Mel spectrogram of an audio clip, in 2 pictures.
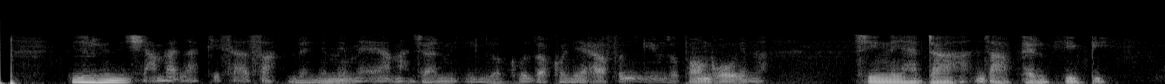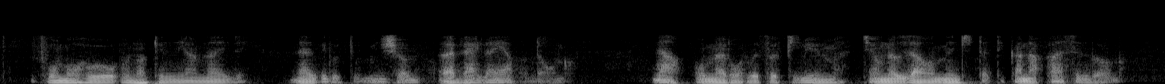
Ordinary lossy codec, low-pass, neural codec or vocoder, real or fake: AAC, 16 kbps; 7.2 kHz; codec, 16 kHz, 0.5 kbps, X-Codec, HuBERT features, trained on LibriSpeech; fake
